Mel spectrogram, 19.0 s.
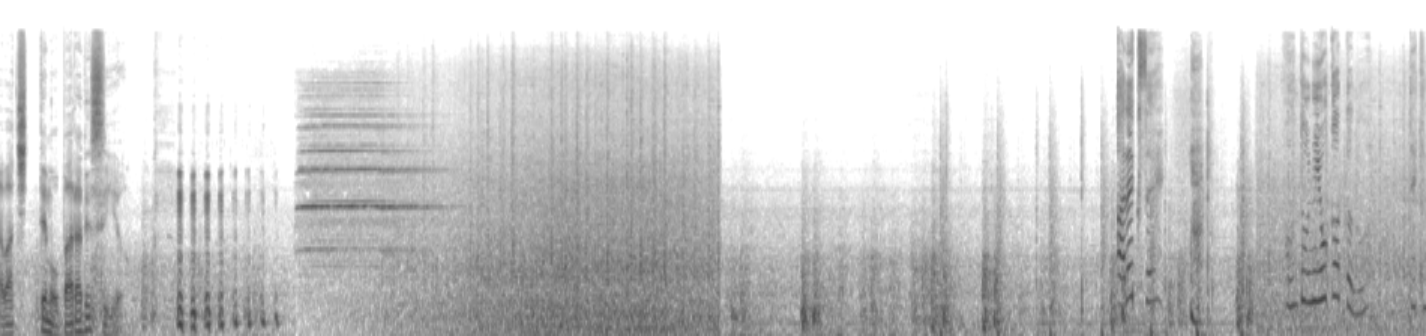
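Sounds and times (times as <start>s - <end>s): train running: 0.0s - 19.0s
high steady train whistle: 3.9s - 6.1s.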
